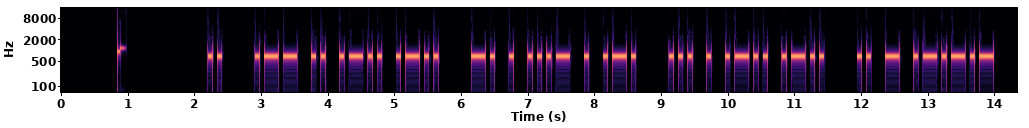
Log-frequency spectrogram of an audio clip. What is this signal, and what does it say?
Morse code, heard as a keyed tone, about 17 wpm, 700 Hz. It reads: I WILL NEVER SELL IT.
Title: Sentences from Top 1100 Words 17wpm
